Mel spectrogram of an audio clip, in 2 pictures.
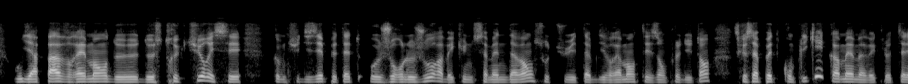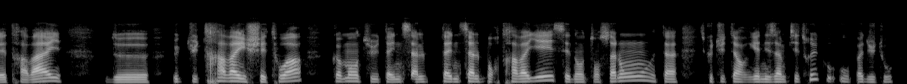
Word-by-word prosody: Ou 130 - -2
il - - -3
y 125 - +6
a 120 - +4
pas 135 +2 +7
vraiment 130 +2 +3
de 115 0 +1
de 115 0 0
structure 160 - 0
et 145 - +3
c'est, 120 0 +2 0.3
comme 120 -4 -8
tu - - -7
disais, 115 +4 +1
peut-être 120 0 -3
au 120 - -1
jour 120 +1 +2
le 115 0 +1
jour, 150 +7 0
avec 110 -5 -3
une 115 -2 -6
semaine 110 +1 -2
d'avance 120 +7 0
où - - -5
tu 110 - -8
établis 110 +1 -4
vraiment 110 +3 0
tes 115 -2 -5
emplois 110 +2 -5
du 105 -1 -6
temps? 160 +3 0
Parce - - -11
que - - +1
ça - - +5
peut - - +4
être - - -10
compliqué 375 0 -1
quand 130 - +2
même 125 -2 +2
avec 105 -2 -3
le 105 - -5
télétravail 120 +7 +3 0.4
de, 110 0 -1 0.2
vu 130 - -6
que - - -29
tu 130 - -4
travailles 150 -2 +5
chez 125 0 +3
toi 150 +8 +2 0.3
comment 150 0 -1
tu 125 -2 -7
tu - - -5
as - - +3
une 120 +1 -6
salle 125 +2 +1
tu - - +3
as - - +6
une 130 - -5
salle 135 0 +2
pour - - -9
travailler? 140 +7 +3
C'est 130 - -2
dans 120 -1 -3
ton 115 - -8
salon? 170 +6 -1
Tu - - -1
as 125 - +3
est-ce 120 - -10
que - - -8
tu - - -6
t'es - - -1
organisé 120 +1 -1
un 120 - -1
petit 135 - -4
truc 235 - -7
ou - - -11
ou 135 -4 -12
pas 130 - -5
du 115 -1 -7
tout? 120 +1 -13
125 Hz, 265 wpm, -25 LUFS, 115-135 Hz, 0.4 s, pas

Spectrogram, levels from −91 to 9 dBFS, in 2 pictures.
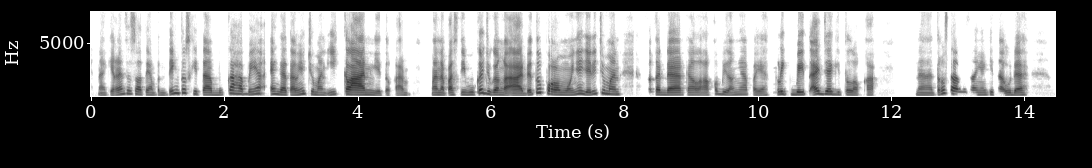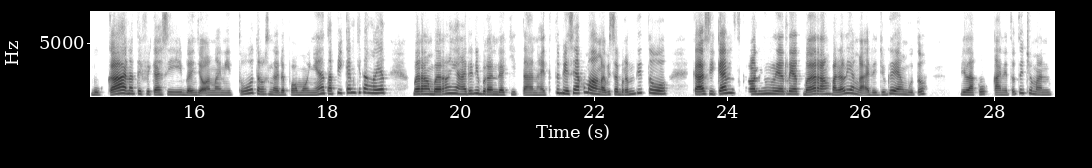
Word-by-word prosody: Nah, 170 - -10
kirain 200 +8 -3
sesuatu 230 -6 -4
yang 180 - -7
penting, 210 - -4
terus 345 -2 -4
kita 200 -6 0
buka 185 - -1
hapenya, 240 +3 -1 0.2
eh, 245 - 0
nggak 200 -3 +1
tahunya 210 +9 -1
cuman 190 -5 -5
iklan 205 -2 +7
gitu 160 -1 -9
kan. - - -6 0.4
Mana 185 -1 -1
pas 190 +2 +2
dibuka 205 +9 -1
juga 200 -5 +2
nggak - - +5 0.2
ada - - -1
tuh 360 +1 +1
promonya 210 - +1
jadi 205 +5 0
cuman 240 -6 -1 0.4
sekedar 195 -3 +2
kalau 185 -1 -2
aku 175 - -10
bilangnya 210 +1 -6
apa 210 - -9
ya, 165 0 -8
clickbait 215 -2 -1
aja 245 -1 +4
gitu 205 -2 -10
loh, 170 -3 -3
Kak. - - -8 0.6
Nah 175 -1 -7
terus 300 +2 -2
kalau 260 -3 +6
misalnya 205 -2 -8
kita 190 -4 -4
udah 185 0 +1 0.5
buka 220 +9 +6
notifikasi 230 -6 -3 0.2
belanja 180 +1 -1
online 180 0 -9
itu, - - -14 0.2
terus 225 0 -3
nggak 185 -2 -3
ada 185 - -2
promonya 185 +3 -6
tapi 290 +5 -4
kan 360 0 -1
kita 370 -1 +1
ngelihat 330 +1 +1 0.4
barang-barang 240 +3 +4
yang 245 - -2
ada 255 +4 -1
di 295 - -1
beranda 215 -4 +2
kita. 185 -3 -6
Nah 180 - -10
itu 180 - -14
tuh 335 - -2
biasanya 285 +4 +2
aku 395 - -9
malah 290 -7 +5
nggak 200 +2 0
bisa 225 - 0
berhenti 240 +10 -4
tuh, 285 -6 +1 0.4
keasikan 245 +5 +5
scrolling 245 0 -1
ngelihat-lihat 245 -2 +1
barang. 245 +3 +4
Padahal 215 +6 +2
ya 315 - 0
nggak 190 - -1
ada 185 - -5
juga 205 +8 -5
yang 225 -3 -1
butuh 205 +5 -6 0.6
dilakukan 200 0 -2
itu - - -9
tuh 320 +5 -7
cuman, 215 -7 -4
215 Hz, 180 wpm, -23 LUFS, 190-250 Hz, 0.6 s, iklan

